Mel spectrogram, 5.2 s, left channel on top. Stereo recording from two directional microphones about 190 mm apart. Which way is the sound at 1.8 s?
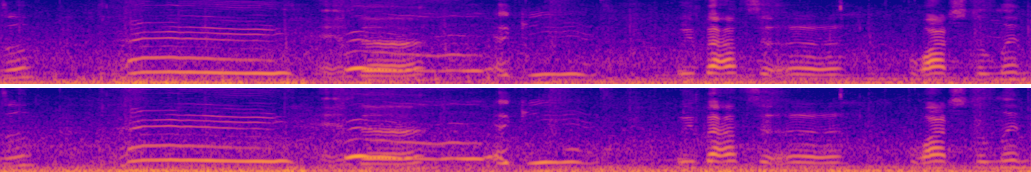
Centre (ahead or behind).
